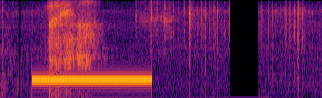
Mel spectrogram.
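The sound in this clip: A telephone dial tone follows a cut-off call: a steady mid-pitched tone holds for about two seconds, then gives way to a scatter of faint clicks and rattles.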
